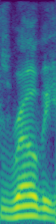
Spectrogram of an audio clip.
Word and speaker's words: Robbie: pronounced Roby, according to our co-host.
